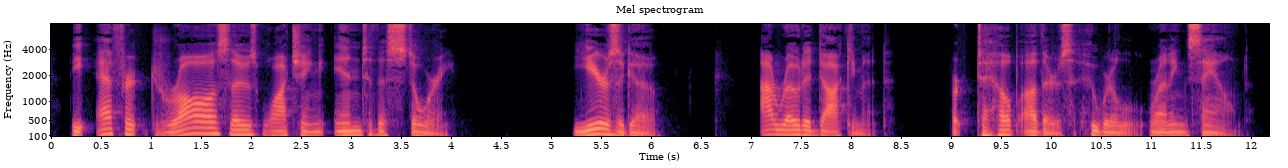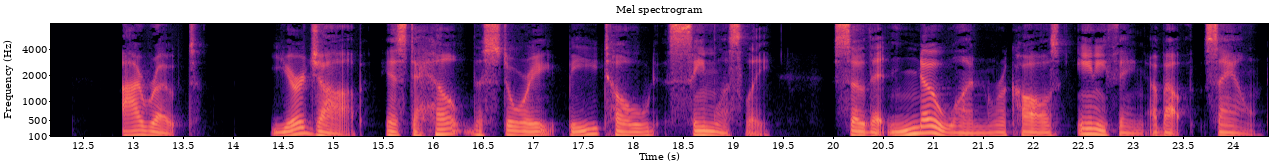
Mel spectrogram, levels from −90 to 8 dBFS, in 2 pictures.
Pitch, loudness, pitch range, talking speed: 105 Hz, -18 LUFS, 95-120 Hz, 105 wpm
